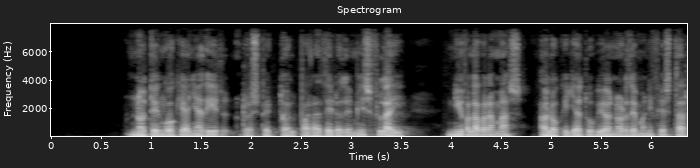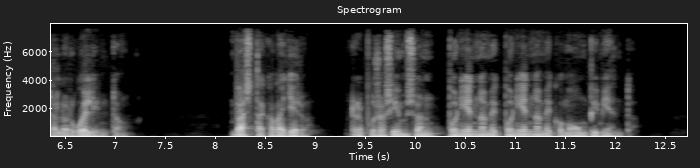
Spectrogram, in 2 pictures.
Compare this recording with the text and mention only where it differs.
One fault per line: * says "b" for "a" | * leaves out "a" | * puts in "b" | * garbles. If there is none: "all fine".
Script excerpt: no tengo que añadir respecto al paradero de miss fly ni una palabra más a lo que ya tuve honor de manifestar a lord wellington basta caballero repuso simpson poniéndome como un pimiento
* leaves out "una"
* puts in "poniéndome"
